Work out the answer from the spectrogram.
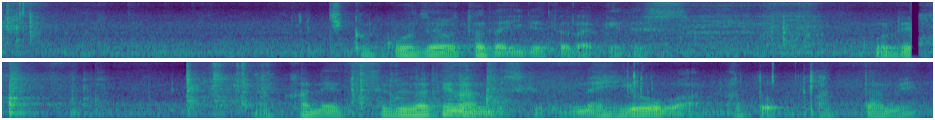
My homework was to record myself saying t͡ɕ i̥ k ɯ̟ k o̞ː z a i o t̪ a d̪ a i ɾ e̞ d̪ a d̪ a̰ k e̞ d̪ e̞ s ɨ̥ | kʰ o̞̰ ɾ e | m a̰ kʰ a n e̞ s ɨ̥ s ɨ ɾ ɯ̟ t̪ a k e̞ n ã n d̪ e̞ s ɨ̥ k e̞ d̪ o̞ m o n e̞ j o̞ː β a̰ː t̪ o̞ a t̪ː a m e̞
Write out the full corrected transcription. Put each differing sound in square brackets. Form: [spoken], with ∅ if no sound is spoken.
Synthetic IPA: t͡ɕ i̥ k ɯ̟ k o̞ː z a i o t̪ a d̪ a i ɾ e̞ [t̪] a d̪ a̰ k e̞ d̪ e̞ s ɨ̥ | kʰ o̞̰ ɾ e | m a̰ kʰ a n e̞ [t͡s] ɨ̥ s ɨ ɾ ɯ̟ [d̪] a k e̞ n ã n d̪ e̞ s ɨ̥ k e̞ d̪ o̞ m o n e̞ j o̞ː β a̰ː t̪ o̞ a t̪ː a m e̞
